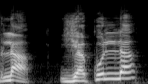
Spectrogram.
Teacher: نون کو سکپ کر دیں گے اور کاف کو لام کے ساتھ ملا کر پڑھیں گے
